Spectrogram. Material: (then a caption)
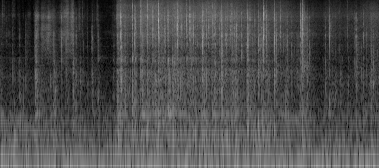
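Paper. A palm rubs a crinkled sheet of white packing paper flat with a soft, bright rustle, then a hand grabs the sheet and crumples it. The crumpling is louder, with dense, sharp crackles and crinkles that taper off toward the end.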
